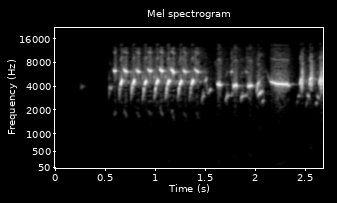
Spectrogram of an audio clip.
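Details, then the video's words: Song of a European goldfinch used to train captive birds: rapid repeated liquid twittering notes, short varied chirps, a sustained thin whistle, then more quick high trills, with a clean quiet background. "Canto Para Educar Jilguero"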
